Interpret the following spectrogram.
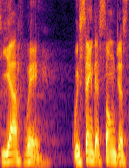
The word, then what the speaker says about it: Yahweh: So this is pronounced Yahweh.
